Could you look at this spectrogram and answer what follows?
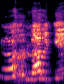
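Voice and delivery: high laughing cry; laughing mock wail. Real, not acted. Cohost fakes despair at another call, laughing. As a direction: pretend despair through laughter. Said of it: "cohost mock dread".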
